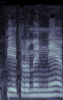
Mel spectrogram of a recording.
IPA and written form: ˈpjɛːtro menˈnɛːa (Pietro Mennea)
